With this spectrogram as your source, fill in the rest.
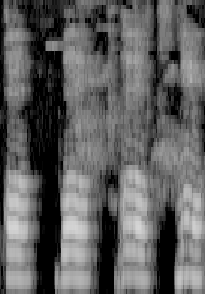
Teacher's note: प वर्ग का उच्चारण ओष्ठ से होता है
